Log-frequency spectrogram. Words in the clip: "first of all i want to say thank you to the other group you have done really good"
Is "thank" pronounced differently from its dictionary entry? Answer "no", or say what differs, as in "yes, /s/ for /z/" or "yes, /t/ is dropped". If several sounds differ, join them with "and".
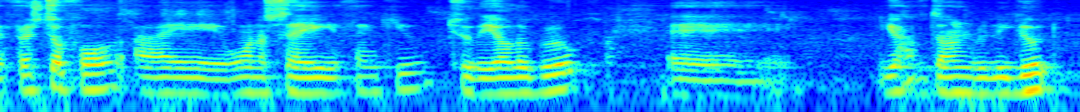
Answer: no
